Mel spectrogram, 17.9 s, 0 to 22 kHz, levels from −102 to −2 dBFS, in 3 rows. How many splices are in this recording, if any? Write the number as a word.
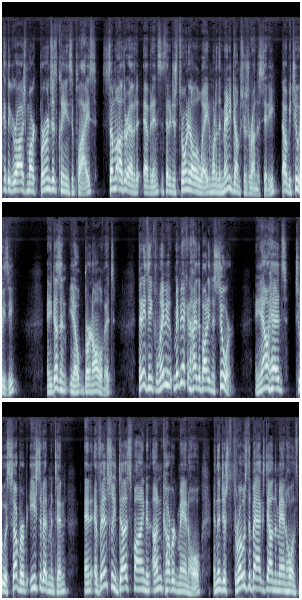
one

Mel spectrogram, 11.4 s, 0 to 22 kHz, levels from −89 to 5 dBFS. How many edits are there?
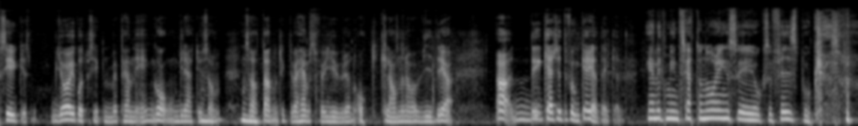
zero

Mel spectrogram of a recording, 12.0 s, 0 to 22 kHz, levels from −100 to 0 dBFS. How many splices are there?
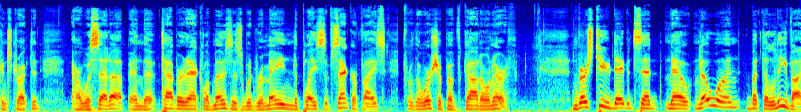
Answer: one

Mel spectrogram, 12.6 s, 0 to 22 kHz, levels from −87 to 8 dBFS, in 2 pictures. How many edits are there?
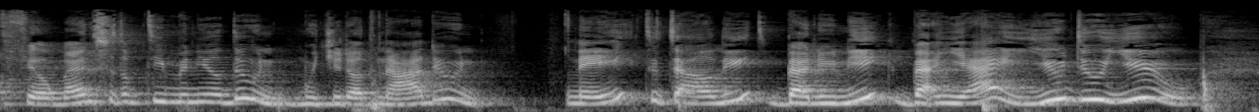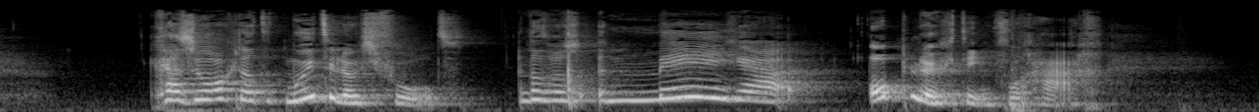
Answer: zero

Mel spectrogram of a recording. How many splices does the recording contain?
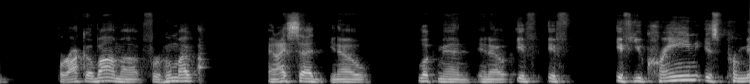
two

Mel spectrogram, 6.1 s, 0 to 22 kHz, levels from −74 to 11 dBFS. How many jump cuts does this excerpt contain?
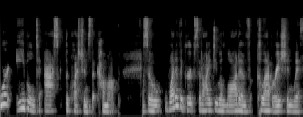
one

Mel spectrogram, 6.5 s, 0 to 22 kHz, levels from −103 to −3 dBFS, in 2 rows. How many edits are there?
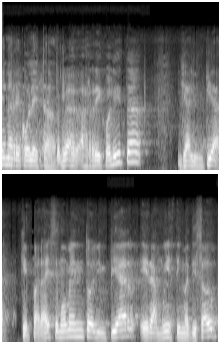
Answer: one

